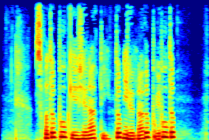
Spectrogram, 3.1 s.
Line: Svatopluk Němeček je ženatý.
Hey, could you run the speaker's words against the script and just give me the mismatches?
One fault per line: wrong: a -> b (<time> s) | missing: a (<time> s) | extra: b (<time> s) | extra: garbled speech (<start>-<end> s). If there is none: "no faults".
missing: Němeček (1.1 s)
extra: garbled speech (1.7-2.6 s)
